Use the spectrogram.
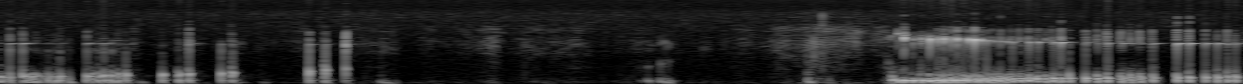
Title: starving stomach rumbles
